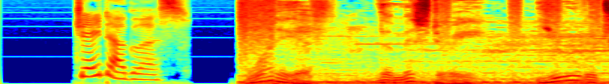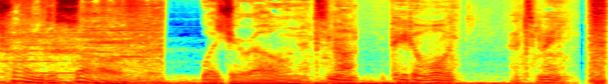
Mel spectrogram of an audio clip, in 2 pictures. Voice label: Trailer; Reel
